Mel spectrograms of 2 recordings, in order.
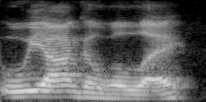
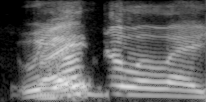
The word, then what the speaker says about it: Uiagalelei: that they have to go up against Mateo Uiagalelei. Uiagalelei, you got it there.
